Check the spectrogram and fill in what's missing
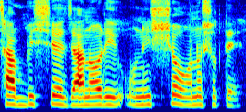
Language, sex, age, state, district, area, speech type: Odia, female, 30-45, Odisha, Malkangiri, urban, spontaneous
